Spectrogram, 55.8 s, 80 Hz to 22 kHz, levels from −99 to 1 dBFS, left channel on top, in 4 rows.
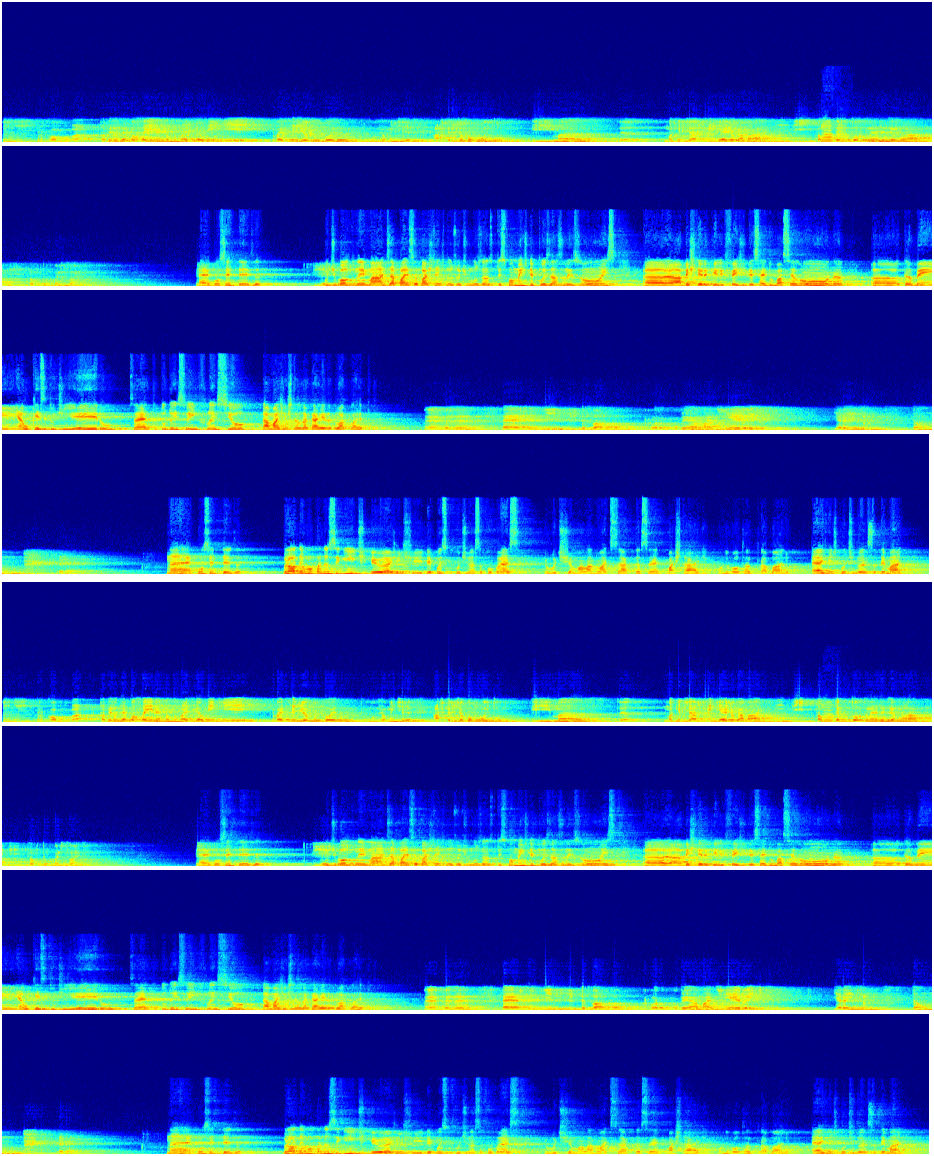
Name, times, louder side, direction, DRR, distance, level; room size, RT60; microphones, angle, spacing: voice 1, 0.0-3.7 4.0-7.5 7.9-8.9 9.2-9.5 9.9-15.2 16.8-17.4 18.6-19.1 34.2-37.2 37.5-39.9 40.3-43.0 44.5-44.6, right 1 dB, 40° right, 2 dB, 4.3 m, -27 dB
voice 2, 12.3-12.8 16.9-17.9 18.8-29.6 29.9-33.3 44.3-45.5 46.1-49.5 50.0-53.7 54.0-55.4, left 2 dB, 35° left, 7 dB, 1.2 m, -22 dB
29.5 x 20.0 x 9.4 m, 2.5 s
head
